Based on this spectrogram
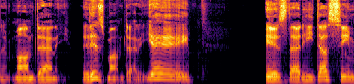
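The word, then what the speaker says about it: Mamdani: about this Mom Daddy, that is how you pronounce it, isn't it? Mom Danny. It is Mom Daddy.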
